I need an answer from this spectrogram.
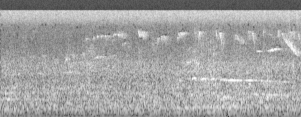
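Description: Birds calling in the treetops: short, high chirps that fall in pitch, mostly in the second half, and a thin, steady whistled note held for about two seconds, over a steady outdoor background hiss.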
